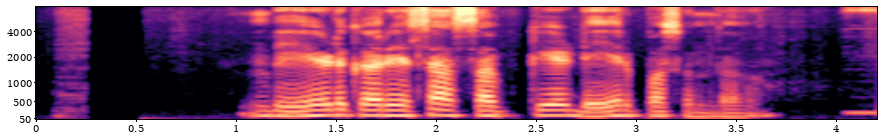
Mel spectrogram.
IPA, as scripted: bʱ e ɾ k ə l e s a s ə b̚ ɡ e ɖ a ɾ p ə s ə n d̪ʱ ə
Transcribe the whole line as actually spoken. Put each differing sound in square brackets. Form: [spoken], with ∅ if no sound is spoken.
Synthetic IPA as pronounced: bʱ e [ɽ] k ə [ɾ] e s a s ə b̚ [k] e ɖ [e] ɾ p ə s ə n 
